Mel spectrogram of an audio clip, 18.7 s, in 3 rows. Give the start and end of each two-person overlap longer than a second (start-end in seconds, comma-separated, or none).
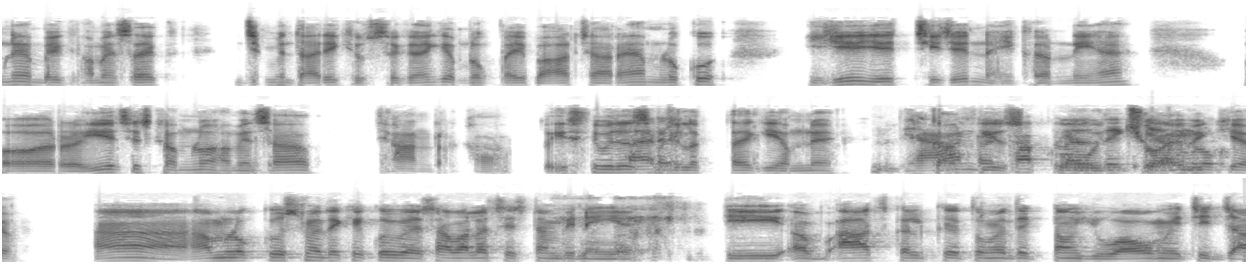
10.9-12.4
